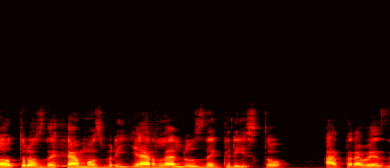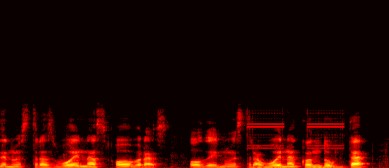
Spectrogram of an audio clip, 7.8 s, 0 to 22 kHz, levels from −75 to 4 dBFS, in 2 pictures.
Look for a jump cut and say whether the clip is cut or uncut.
uncut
